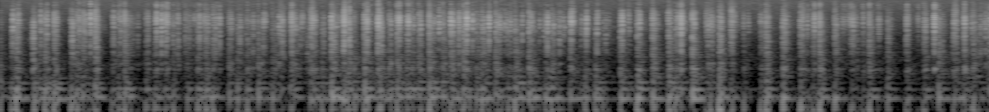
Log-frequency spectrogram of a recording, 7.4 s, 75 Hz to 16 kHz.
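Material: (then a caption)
Latex. Long nails rapidly tap and scratch the surface of an inflated, hollow purple metallic latex balloon held in front of the body. This makes a dense run of soft, deep, boomy thumps centered around 70 Hz, with faint scratchy hiss above. Each tap dies away almost at once.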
